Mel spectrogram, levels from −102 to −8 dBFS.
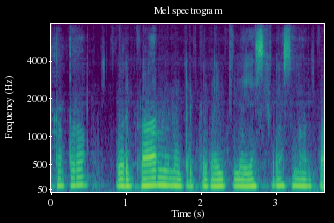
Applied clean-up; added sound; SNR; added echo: neural separator model SepFormer DNS4.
